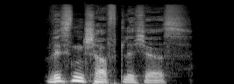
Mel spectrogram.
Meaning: strong/mixed nominative/accusative neuter singular of wissenschaftlich
- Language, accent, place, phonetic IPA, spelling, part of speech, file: German, Germany, Berlin, [ˈvɪsn̩ʃaftlɪçəs], wissenschaftliches, adjective, De-wissenschaftliches.ogg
